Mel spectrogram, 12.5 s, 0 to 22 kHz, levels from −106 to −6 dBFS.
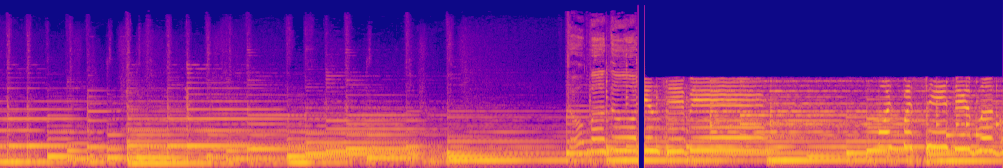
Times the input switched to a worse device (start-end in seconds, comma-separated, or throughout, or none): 7.98-12.54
